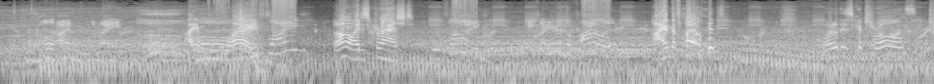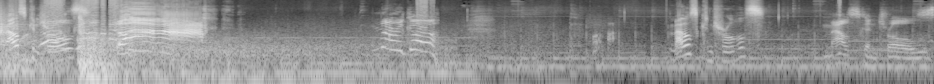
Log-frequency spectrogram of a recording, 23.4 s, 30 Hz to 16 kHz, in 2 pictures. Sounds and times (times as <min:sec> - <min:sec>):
Music: 0:14.6 - 0:23.3.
